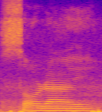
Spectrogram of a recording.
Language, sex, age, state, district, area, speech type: Assamese, female, 30-45, Assam, Kamrup Metropolitan, urban, read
